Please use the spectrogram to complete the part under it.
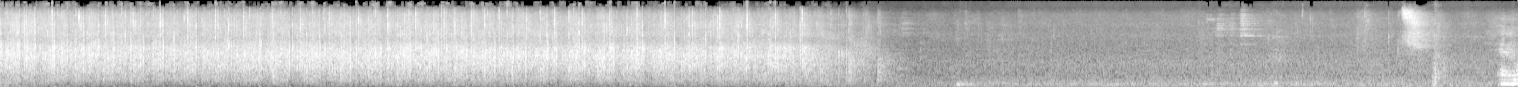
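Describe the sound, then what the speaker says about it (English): Round of applause from an audience at an awards event, loud sustained clapping for about eight seconds that stops abruptly, followed by quiet room noise with a few shuffles and thumps. "Let's give them a great round of applause."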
